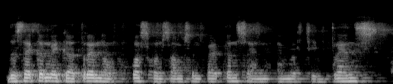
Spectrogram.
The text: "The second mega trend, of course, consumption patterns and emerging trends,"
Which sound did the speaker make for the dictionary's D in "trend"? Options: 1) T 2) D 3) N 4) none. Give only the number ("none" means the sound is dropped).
4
